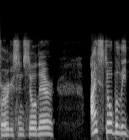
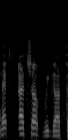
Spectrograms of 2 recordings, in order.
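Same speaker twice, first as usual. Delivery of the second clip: choppy breaking-up call audio; glitchy robotic call; 4 semitones higher, 30 dB quieter, faster than usual. Real, not acted. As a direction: voice cutting out on a bad connection. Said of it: "your mo- audio is breaking up".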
